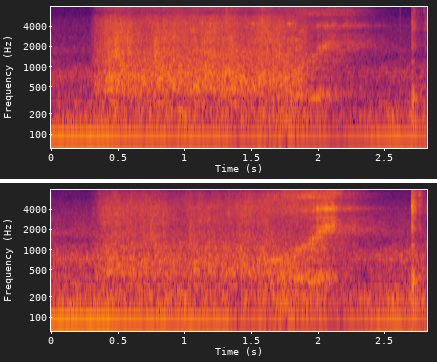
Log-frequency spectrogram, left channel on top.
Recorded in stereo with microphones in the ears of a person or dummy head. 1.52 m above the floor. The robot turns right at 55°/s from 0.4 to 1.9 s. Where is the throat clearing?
50° right (ahead or behind), 3 m; by 2.7 s 35° right (ahead or behind), 3 m.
